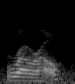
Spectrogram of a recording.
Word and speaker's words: rural: that are like tighter, whereas rural, everything's relaxed. Like, it's literally, it sounds like your mouth is just like falling, like rural.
